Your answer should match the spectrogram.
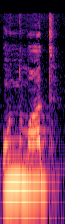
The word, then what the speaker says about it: উন্মাদ: আমরা বলি না উন্মাদ, উন্মাদ মানে পাগল, উন, তারপরে ময়কার মাদ, উন্মাদ। ওকে, উচ্চারণটা কেমন হবে তাহলে?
